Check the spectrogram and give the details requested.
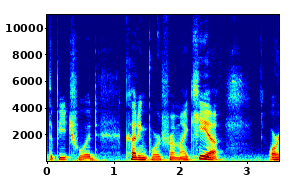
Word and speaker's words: IKEA: beechwood cutting board from IKEA, or IKEA. How do you say it? IKEA? IKEA. When I lived in France, everyone said IKEA. And I think here in the United States we say IKEA, right?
